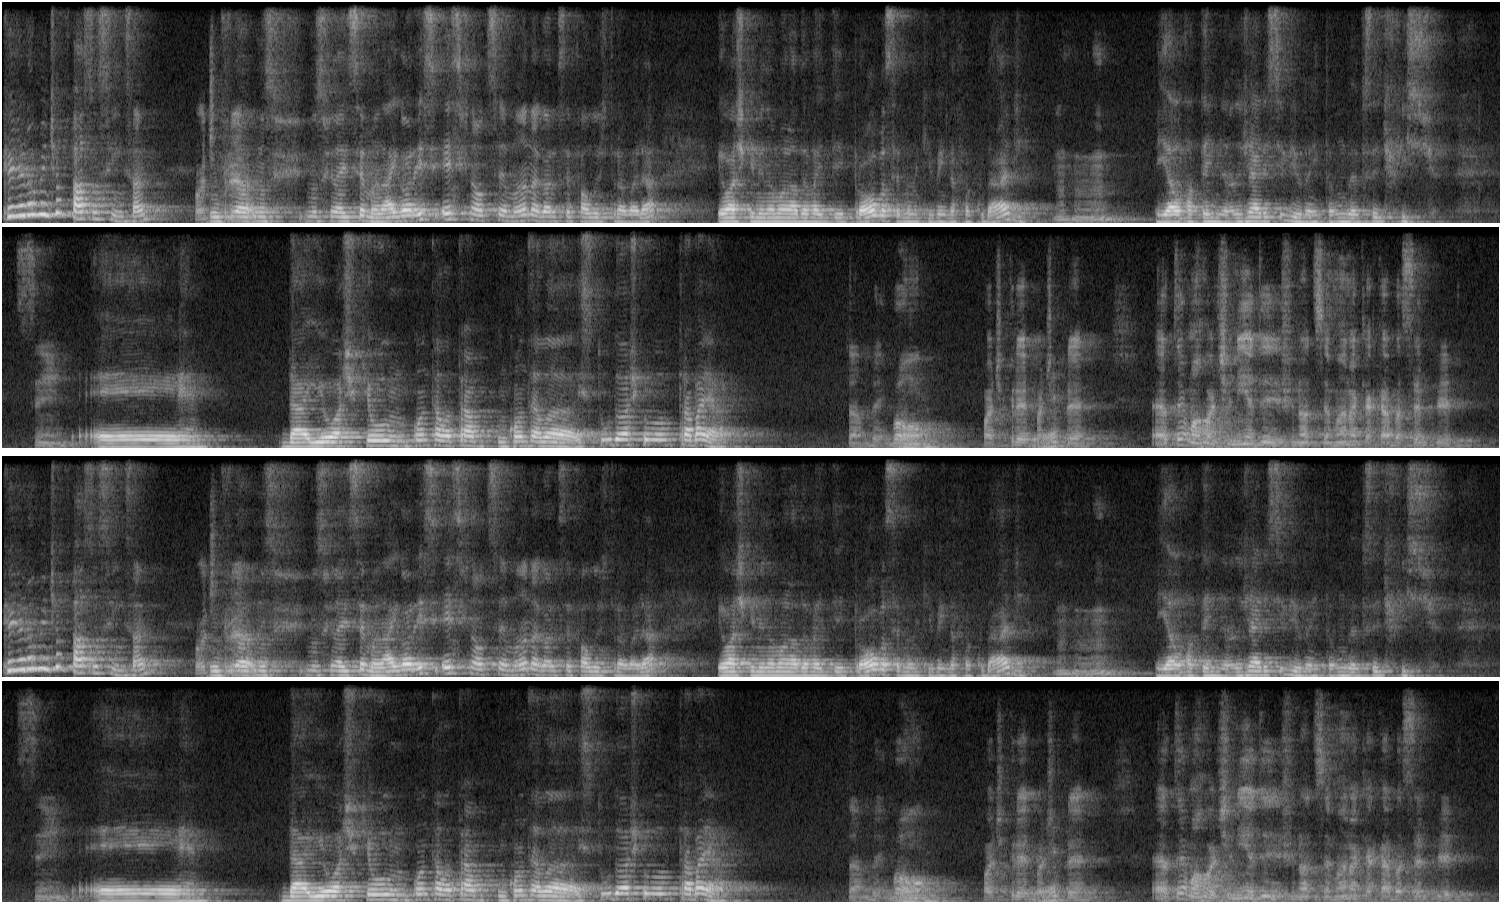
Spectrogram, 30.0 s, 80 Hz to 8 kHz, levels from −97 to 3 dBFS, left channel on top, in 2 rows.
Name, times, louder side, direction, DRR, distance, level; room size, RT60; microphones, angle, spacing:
voice 1, 0.0-1.5 2.1-6.6 7.2-10.2 11.5-14.7 15.8-17.0 17.8-22.2 23.9-24.2 25.4-25.6, left 1 dB, 20° left, 9 dB, 0.7 m, -22 dB
voice 2, 1.9-2.5 10.5-11.1 15.1-15.6 23.4-24.2 24.8-25.8 26.5-29.5, left 1 dB, 45° left, 3 dB, 3.0 m, -35 dB
22.5 x 14.0 x 9.1 m, 1.1 s
head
